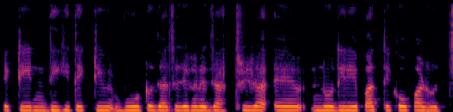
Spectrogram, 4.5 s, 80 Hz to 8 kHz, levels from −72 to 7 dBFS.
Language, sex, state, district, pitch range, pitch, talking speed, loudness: Bengali, female, West Bengal, North 24 Parganas, 250-260 Hz, 255 Hz, 200 wpm, -19 LUFS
